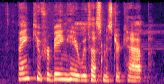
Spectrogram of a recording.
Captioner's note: speaking French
